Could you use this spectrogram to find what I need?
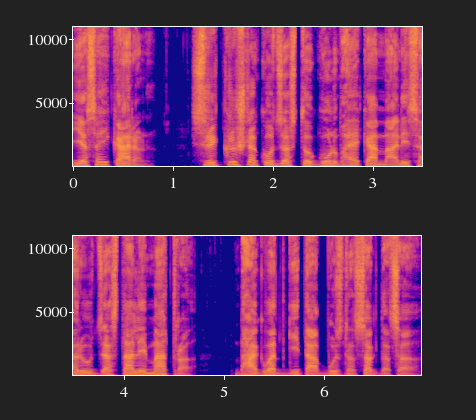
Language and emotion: Nepali, neutral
